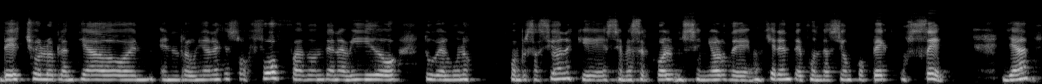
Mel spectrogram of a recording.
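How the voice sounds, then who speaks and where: A woman talks at a moderate pace in a somewhat breathy voice. Her delivery is monotone, with flat intonation. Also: fairly high pitch for a woman. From Chile. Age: 60s. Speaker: webinar attendee, food industry chemist. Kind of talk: audience question.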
